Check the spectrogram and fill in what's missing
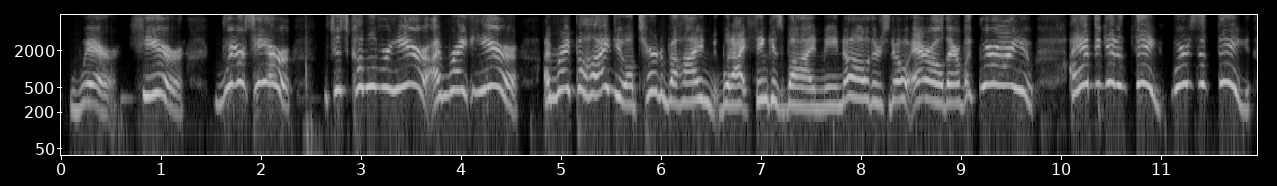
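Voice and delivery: very high frantic yelling; panicked yelling. Retold or imitated. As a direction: shout at a teammate you can't find. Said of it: "I will yell with all my might".

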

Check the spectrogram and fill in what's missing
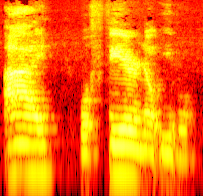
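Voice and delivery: slow, weighty reading of the verse; slow scripture quote. Retold or imitated. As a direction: let each word of "I will fear no evil" land slowly. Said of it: "David says".

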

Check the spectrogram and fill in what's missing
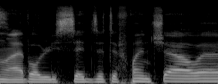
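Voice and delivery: put-on French accent, softly spoken; musing French film buff; English with a soft French accent. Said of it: "I base my French accent off of".

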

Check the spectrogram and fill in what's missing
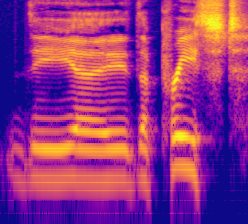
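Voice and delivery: ordinary talk, nothing marked

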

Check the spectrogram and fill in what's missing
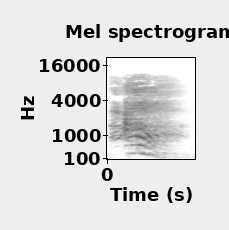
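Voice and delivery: high yelp of a stubbed toe; a sudden high cry of pain. Acted. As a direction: yelp on hitting metal in the dark. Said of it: "you hear him go".

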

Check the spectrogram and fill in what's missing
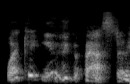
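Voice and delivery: ordinary talk, nothing marked

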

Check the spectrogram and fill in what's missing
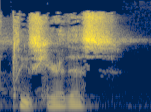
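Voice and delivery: soft, intimate appeal; hushed plea. Real, not acted. Preacher begging the congregation to hear, hushed. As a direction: drop almost to a murmur and plead.

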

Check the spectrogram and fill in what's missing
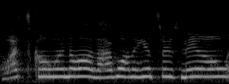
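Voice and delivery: demanding answers, pitched high; a passenger yelling at officers; retold yelling. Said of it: "one guy was yelling at them".

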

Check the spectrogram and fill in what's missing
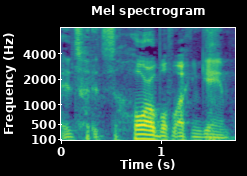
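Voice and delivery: ordinary talk, nothing marked

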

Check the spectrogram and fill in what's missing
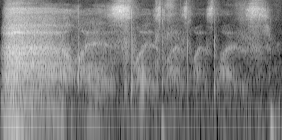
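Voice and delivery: breathy sighing whisper of her name; soft, despairing whisper; pleading whisper to the author; whispered exasperation. Real, not acted.

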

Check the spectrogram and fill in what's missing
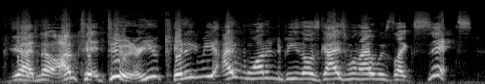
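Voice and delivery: real excited outburst about the compliment. Real, not acted. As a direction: gush like a delighted fan. Excited about Muppet comparison.

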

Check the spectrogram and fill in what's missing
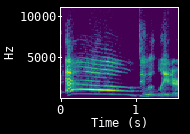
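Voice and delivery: high, slow whiny put-off; mock whiny teen stalling; lazy brush-off.

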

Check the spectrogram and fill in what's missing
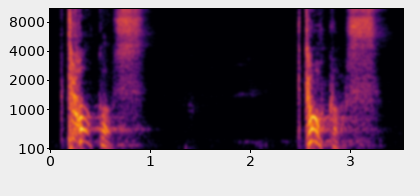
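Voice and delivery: "Ptochos" with a punchy, spitting Pt at the start; "Ptochos" burst out like spitting at someone; spat-out Greek word. Shown as a demonstration. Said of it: "one of those that imitates the sound".

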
